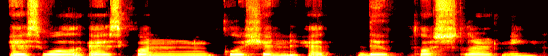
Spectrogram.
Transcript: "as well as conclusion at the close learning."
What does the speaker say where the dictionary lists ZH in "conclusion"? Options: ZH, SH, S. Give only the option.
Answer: SH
